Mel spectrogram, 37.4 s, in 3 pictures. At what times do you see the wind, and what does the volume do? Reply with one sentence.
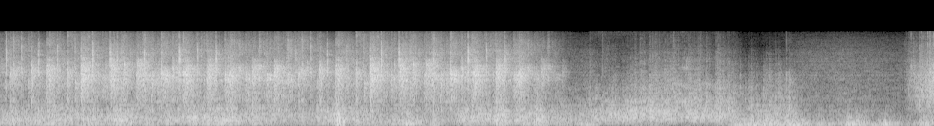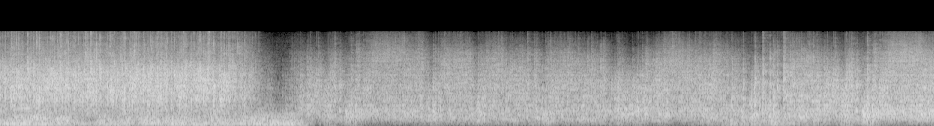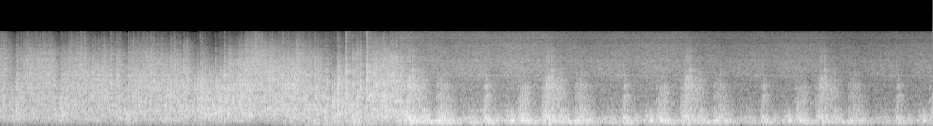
You can hear the wind from 0.0 to 37.3 s, getting louder.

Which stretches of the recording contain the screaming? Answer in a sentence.
You can't hear the screaming here.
